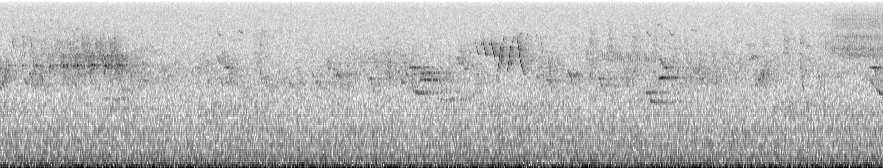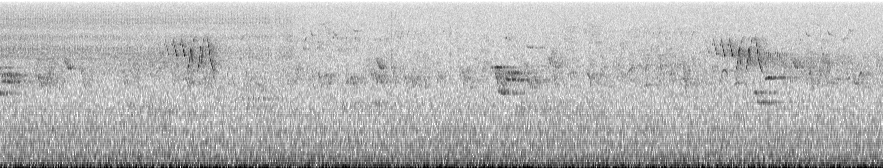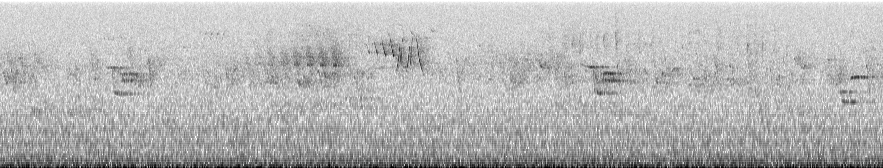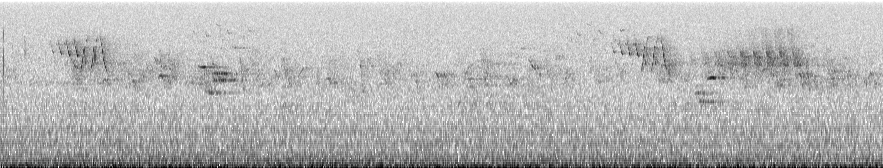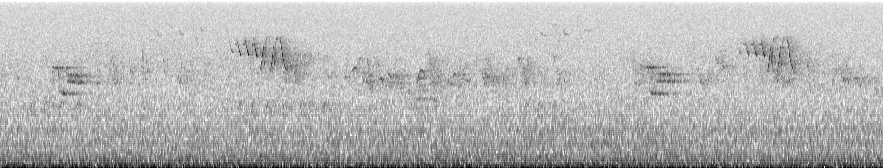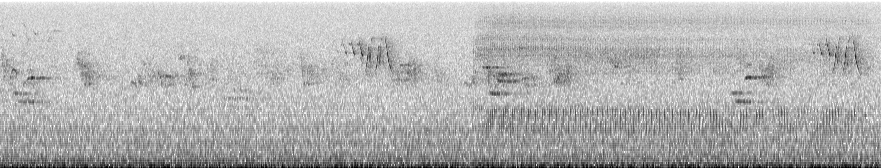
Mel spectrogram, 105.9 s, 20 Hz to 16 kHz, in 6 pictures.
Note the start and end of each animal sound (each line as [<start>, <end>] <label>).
[0.00, 0.72] American Robin (Turdus migratorius)
[0.00, 45.02] Red-eyed Vireo (Vireo olivaceus)
[0.76, 2.59] Ovenbird (Seiurus aurocapilla)
[2.17, 2.68] Wood Thrush (Hylocichla mustelina)
[3.98, 5.42] Blackburnian Warbler (Setophaga fusca)
[4.14, 19.45] Blue-headed Vireo (Vireo solitarius)
[5.22, 8.52] American Robin (Turdus migratorius)
[6.59, 8.66] Ovenbird (Seiurus aurocapilla)
[8.05, 9.11] Wood Thrush (Hylocichla mustelina)
[9.38, 10.67] Chestnut-sided Warbler (Setophaga pensylvanica)
[10.79, 12.80] American Robin (Turdus migratorius)
[11.45, 13.39] Pine Warbler (Setophaga pinus)
[12.57, 14.13] Blackburnian Warbler (Setophaga fusca)
[12.82, 14.01] Wood Thrush (Hylocichla mustelina)
[16.61, 26.35] Red Squirrel (Tamiasciurus hudsonicus)
[17.29, 18.24] Wood Thrush (Hylocichla mustelina)
[20.78, 22.11] Chestnut-sided Warbler (Setophaga pensylvanica)
[23.95, 27.57] American Robin (Turdus migratorius)
[27.32, 28.30] Wood Thrush (Hylocichla mustelina)
[27.99, 28.84] Black-throated Green Warbler (Setophaga virens)
[31.66, 33.04] Chestnut-sided Warbler (Setophaga pensylvanica)
[32.00, 32.90] Rose-breasted Grosbeak (Pheucticus ludovicianus)
[32.25, 33.56] Pine Warbler (Setophaga pinus)
[32.63, 33.67] Wood Thrush (Hylocichla mustelina)
[33.55, 34.81] Blackburnian Warbler (Setophaga fusca)
[35.91, 37.18] American Crow (Corvus brachyrhynchos)
[37.46, 38.43] Wood Thrush (Hylocichla mustelina)
[39.91, 42.33] Ovenbird (Seiurus aurocapilla)
[42.02, 42.88] Wood Thrush (Hylocichla mustelina)
[42.50, 43.88] Chestnut-sided Warbler (Setophaga pensylvanica)
[45.34, 104.00] Red-eyed Vireo (Vireo olivaceus)
[46.94, 47.93] Wood Thrush (Hylocichla mustelina)
[48.08, 50.40] American Robin (Turdus migratorius)
[51.13, 64.06] Blue-headed Vireo (Vireo solitarius)
[52.02, 53.04] Wood Thrush (Hylocichla mustelina)
[53.93, 55.34] Chestnut-sided Warbler (Setophaga pensylvanica)
[56.66, 58.26] Blackburnian Warbler (Setophaga fusca)
[56.86, 57.80] Wood Thrush (Hylocichla mustelina)
[61.59, 63.43] American Robin (Turdus migratorius)
[64.22, 65.58] Blackburnian Warbler (Setophaga fusca)
[64.98, 66.45] Chestnut-sided Warbler (Setophaga pensylvanica)
[66.79, 69.17] Ovenbird (Seiurus aurocapilla)
[66.81, 67.77] Wood Thrush (Hylocichla mustelina)
[68.20, 70.68] American Robin (Turdus migratorius)
[71.63, 72.61] Wood Thrush (Hylocichla mustelina)
[72.50, 74.52] Ovenbird (Seiurus aurocapilla)
[73.45, 74.75] Blackburnian Warbler (Setophaga fusca)
[75.14, 76.44] Chestnut-sided Warbler (Setophaga pensylvanica)
[75.37, 76.90] American Crow (Corvus brachyrhynchos)
[77.00, 78.84] Rose-breasted Grosbeak (Pheucticus ludovicianus)
[78.99, 81.48] American Robin (Turdus migratorius)
[81.11, 82.59] Blackburnian Warbler (Setophaga fusca)
[83.28, 84.41] Wood Thrush (Hylocichla mustelina)
[85.26, 86.62] Chestnut-sided Warbler (Setophaga pensylvanica)
[87.09, 88.69] Rose-breasted Grosbeak (Pheucticus ludovicianus)
[88.23, 89.66] Blackburnian Warbler (Setophaga fusca)
[88.39, 89.50] Wood Thrush (Hylocichla mustelina)
[90.78, 92.33] American Robin (Turdus migratorius)
[92.83, 93.46] Wood Thrush (Hylocichla mustelina)
[94.79, 96.23] Chestnut-sided Warbler (Setophaga pensylvanica)
[97.56, 99.90] American Robin (Turdus migratorius)
[97.78, 105.74] Red Squirrel (Tamiasciurus hudsonicus)
[97.89, 98.92] Wood Thrush (Hylocichla mustelina)
[102.86, 103.75] Wood Thrush (Hylocichla mustelina)
[104.30, 105.59] Chestnut-sided Warbler (Setophaga pensylvanica)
